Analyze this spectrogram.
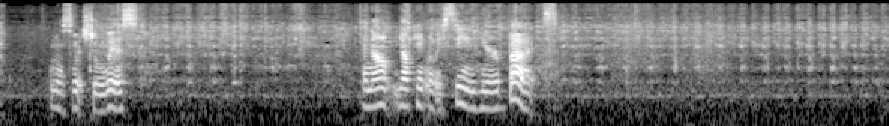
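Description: A whisk scrapes and taps inside a metal pot.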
